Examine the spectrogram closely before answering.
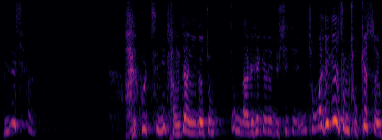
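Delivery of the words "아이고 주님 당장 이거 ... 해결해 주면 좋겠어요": lightly voiced higher-pitched plea to God; mock pleading, pitched up; pleading prayer. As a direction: plead like a believer wanting help now.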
